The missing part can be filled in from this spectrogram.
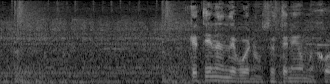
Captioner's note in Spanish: La otra línea timbra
